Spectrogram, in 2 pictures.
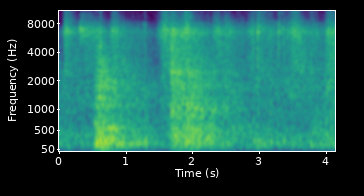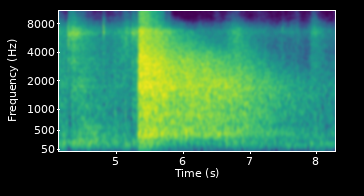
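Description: Short knocks and rustling as wires and plastic socket modules are pushed into a floor socket box. About five seconds in there is a loud sudden crash that fades away over about two seconds.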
